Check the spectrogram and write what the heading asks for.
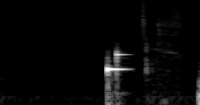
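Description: Short rising two-note chime from the car's speakers, about a second in: Google Assistant through Android Auto signalling that it is listening after the steering-wheel voice button is long-held.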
